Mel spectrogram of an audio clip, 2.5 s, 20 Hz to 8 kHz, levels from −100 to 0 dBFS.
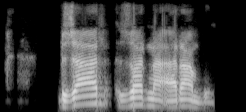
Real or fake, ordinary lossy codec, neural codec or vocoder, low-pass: real; Opus, 64 kbps; none; 7.2 kHz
